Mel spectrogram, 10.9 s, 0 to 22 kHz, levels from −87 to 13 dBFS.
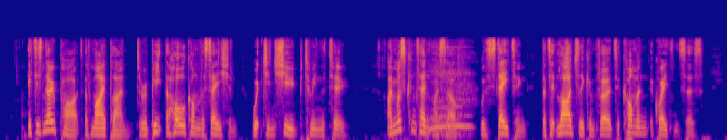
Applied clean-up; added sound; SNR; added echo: classical method Wiener filter.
